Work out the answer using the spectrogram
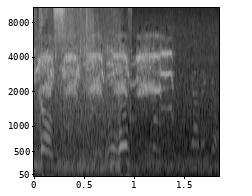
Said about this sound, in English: Eagles.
